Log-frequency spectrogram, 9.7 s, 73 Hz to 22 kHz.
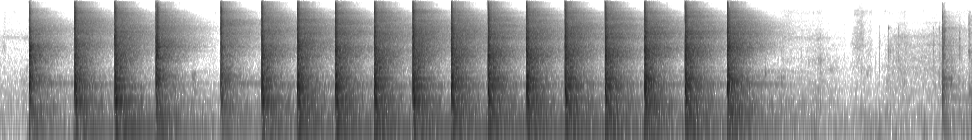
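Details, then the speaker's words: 1966 Chevrolet C10, GM 12-bolt rear axle, new Koyo bearing race driven in with a race driver: eighteen sharp hammer blows at about two and a half per second; the ring changes as the race bottoms out and seats fully. "Sent home. You hear the tone change there, then you know it's all the way home."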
